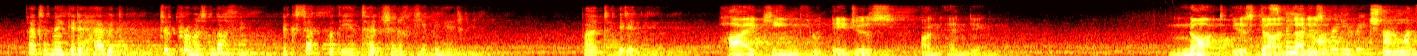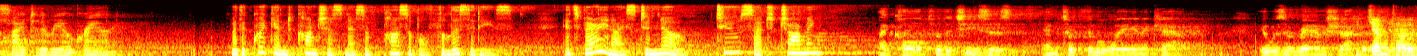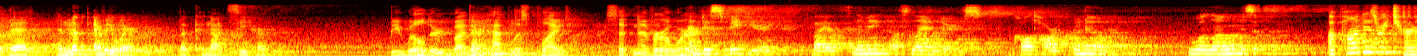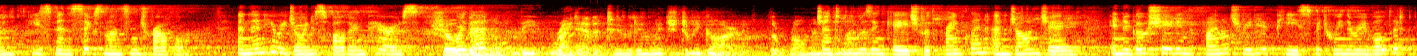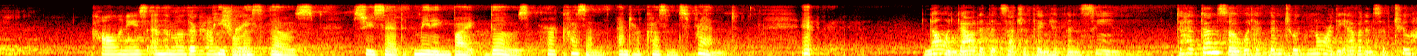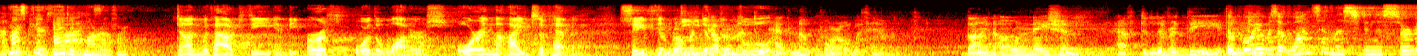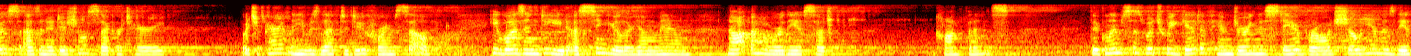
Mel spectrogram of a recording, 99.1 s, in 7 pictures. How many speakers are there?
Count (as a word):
ten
